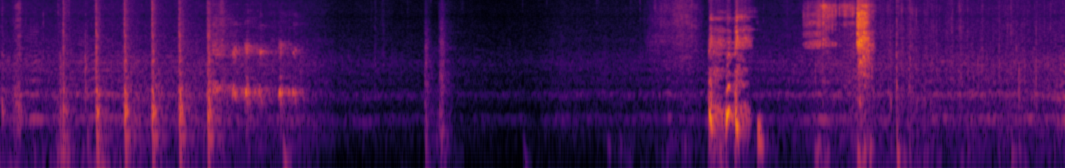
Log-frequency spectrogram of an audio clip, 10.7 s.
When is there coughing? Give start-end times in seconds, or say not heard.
2.1-3.0, 7.0-8.8.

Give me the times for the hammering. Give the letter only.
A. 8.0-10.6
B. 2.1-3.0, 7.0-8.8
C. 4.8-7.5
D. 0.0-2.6
D.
